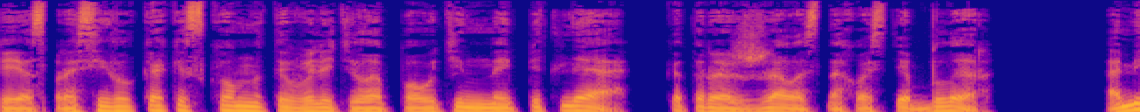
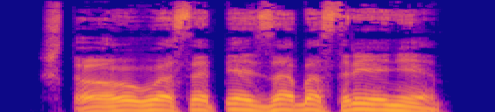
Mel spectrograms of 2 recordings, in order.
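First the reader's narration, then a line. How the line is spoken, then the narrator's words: Groan. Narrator (Russian): Вновь простонал я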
